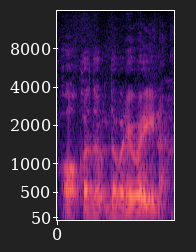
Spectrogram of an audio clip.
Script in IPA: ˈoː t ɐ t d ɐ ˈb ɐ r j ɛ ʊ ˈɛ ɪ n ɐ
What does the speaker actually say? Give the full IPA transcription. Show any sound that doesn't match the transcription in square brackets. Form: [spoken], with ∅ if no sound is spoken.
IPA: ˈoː [k] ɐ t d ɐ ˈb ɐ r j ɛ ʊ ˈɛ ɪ n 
